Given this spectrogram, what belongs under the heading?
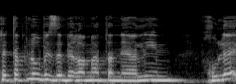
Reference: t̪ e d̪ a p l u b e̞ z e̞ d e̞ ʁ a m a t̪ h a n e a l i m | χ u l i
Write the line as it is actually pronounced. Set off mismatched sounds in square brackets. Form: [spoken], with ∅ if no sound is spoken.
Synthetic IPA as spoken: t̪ e [t̪] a p l u b e̞ z e̞ [b] e̞ ʁ a m a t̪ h a n e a l i m | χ u l [e]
